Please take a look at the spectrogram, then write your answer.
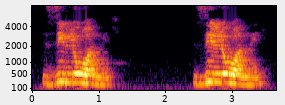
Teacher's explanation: Ye after ze is not stressed. Don't even try to pronounce it like ye. It is e, closer to e.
